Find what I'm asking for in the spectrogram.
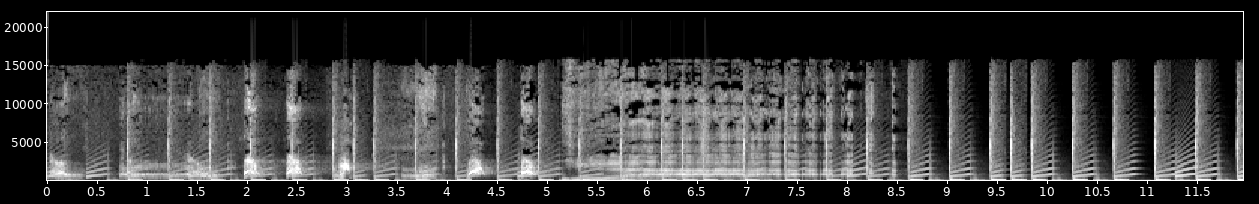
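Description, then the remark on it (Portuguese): A mongrel dog barks rapidly and almost nonstop, loud, with a drawn-out whining howl partway through before the quick barks resume. No one speaks. “Volta aqui, seu cachorro vira-lata. Só sabe latir.”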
